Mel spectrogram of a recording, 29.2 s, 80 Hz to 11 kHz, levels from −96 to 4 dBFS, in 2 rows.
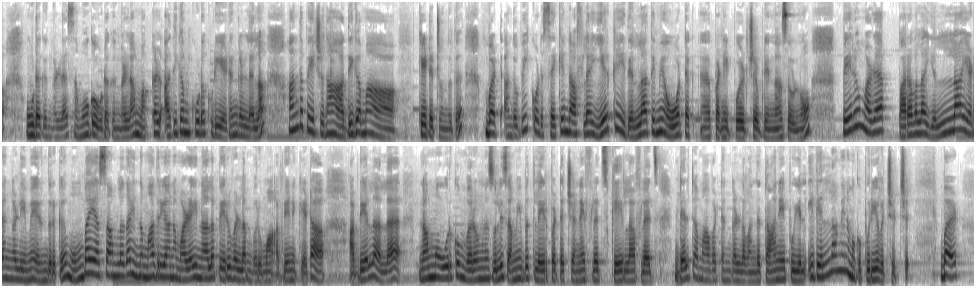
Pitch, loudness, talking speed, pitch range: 210 Hz, -17 LUFS, 135 wpm, 180-250 Hz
